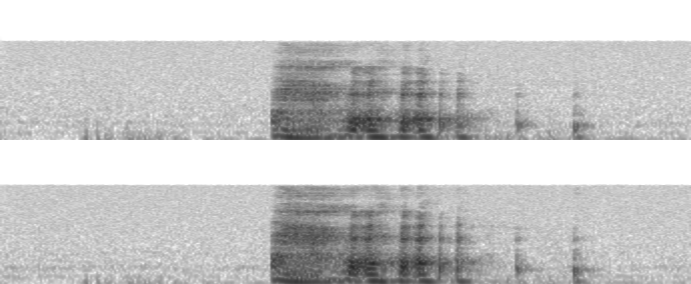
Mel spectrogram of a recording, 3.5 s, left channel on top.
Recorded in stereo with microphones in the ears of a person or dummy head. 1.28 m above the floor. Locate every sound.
1.4 s laughter: 75° right (ahead or behind), 1.2 m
